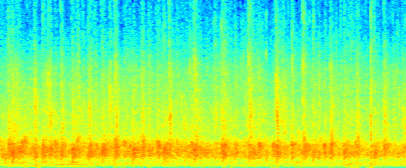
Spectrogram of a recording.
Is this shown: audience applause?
yes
